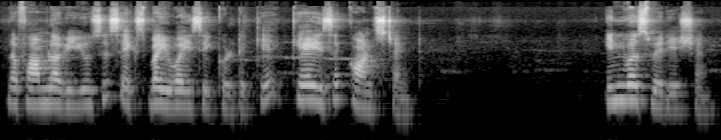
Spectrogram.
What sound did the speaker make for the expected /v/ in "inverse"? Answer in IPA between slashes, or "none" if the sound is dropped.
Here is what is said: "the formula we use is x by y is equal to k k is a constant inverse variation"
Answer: /v/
